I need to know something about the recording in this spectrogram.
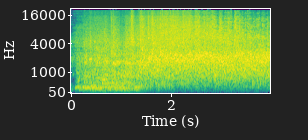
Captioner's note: audience applauds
